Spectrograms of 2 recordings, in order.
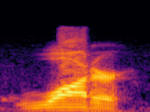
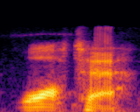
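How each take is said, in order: First: The t is a quick flapped d sound. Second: The t is a clear, crisp t sound. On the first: This is the normal American way. "There's another example" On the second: This is the normal British way. "It's perfectly normal for a British person to pronounce it with uh"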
